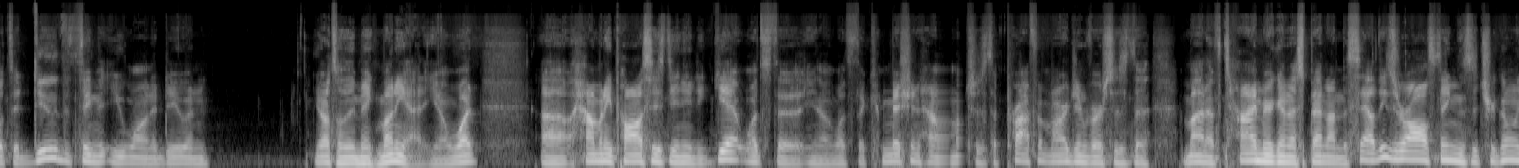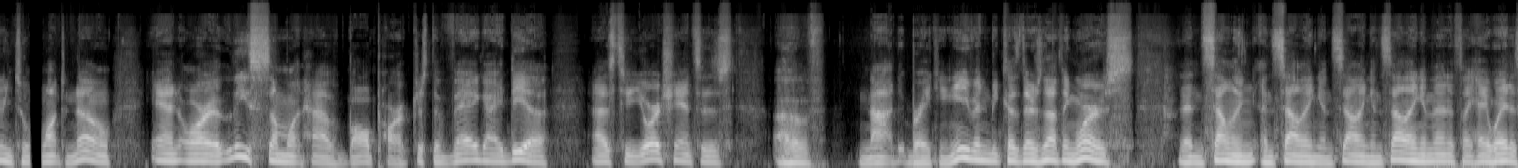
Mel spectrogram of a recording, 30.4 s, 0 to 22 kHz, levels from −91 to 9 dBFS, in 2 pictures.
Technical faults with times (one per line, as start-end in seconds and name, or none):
9.39-9.54 call audio freeze
9.59-9.81 burst of packet loss
13.24-14.26 jitter buffer speed-up
15.20-15.30 short stall from a late packet
15.49-15.63 playback stall
15.63-15.87 time-compressed catch-up
22.05-22.38 jitter buffer speed-up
